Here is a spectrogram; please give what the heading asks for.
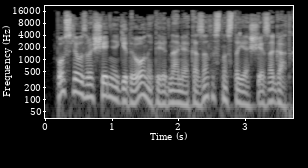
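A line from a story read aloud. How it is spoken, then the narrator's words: Plain. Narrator (Russian): сказал мистер Джордж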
